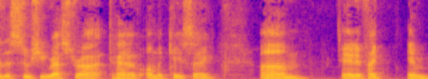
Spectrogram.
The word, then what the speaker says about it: Omakase: they go into the sushi restaurant to have Omakase. Um and if I am butchering how that's pronounced I'm going to just a second. I'm going to I'm going to solve my problem. Hold on. Omakase.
